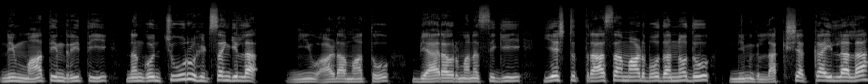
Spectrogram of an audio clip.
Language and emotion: Kannada, angry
